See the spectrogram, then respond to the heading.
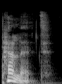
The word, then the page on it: pellet: British English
